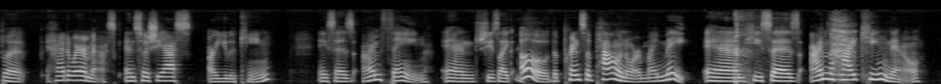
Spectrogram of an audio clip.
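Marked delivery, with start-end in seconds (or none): 6.5-8.6 imitated happy tone, mock cheerful. Summarizing a story for a listener, quoting a woman's reply, imitating a happy tone. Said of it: "you said it so happy".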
